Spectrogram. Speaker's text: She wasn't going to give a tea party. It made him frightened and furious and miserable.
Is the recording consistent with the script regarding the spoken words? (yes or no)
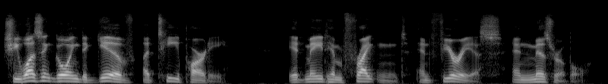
yes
